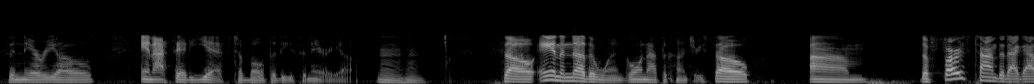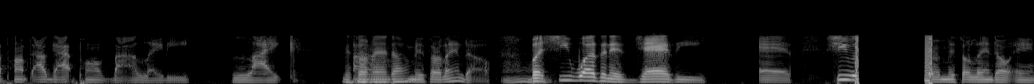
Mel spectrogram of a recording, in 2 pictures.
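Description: A sharp pop at 18.89 s is followed by near silence for about 0.71 s, then a short burst of 60 Hz hum lasting roughly 41 ms, and a second pop as the speech returns at 19.66 s. This is a cable pulled and plugged in while live: the signal breaks, and during reinsertion only the plug tip makes contact, picking up mains buzz before the connection seats fully. The telephone-band G.711 character of the speech is audible around the dropout.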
